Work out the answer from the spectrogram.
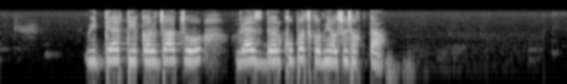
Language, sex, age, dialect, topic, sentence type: Marathi, male, 18-24, Southern Konkan, banking, statement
